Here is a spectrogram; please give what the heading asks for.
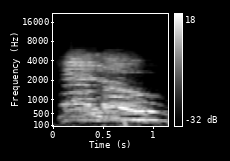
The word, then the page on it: hello: english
